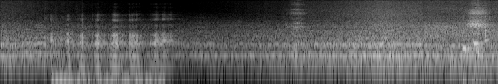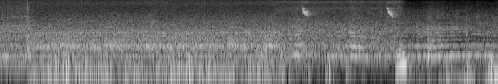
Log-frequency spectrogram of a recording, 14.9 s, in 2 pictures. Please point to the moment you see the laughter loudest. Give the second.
7 s.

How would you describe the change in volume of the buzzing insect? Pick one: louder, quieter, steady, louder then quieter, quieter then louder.
louder.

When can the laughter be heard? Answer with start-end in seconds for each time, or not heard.
0.8-2.6, 6.9-7.3, 11.3-12.3.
